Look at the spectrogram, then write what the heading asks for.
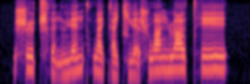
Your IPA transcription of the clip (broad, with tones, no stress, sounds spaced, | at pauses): ʂ ɻ̩˥ ʈ͡ʂʰ ə̰˨˩ n l ɥ ɛ˥ n kʰ w a˨ ɪ̯ k a˩ ɪ̯ t͡ɕ ɥ ɛ̰˨˩ ʂ w ɑ˥ ŋ ɻ ɑ˥˩ ʊ̯ t̪ʰ e˥ ɪ̯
